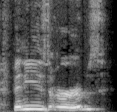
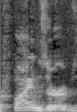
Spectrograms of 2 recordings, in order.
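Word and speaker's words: fines herbes: We got Finney's herbs, or Fine's herbs, depending on how you pronounce it.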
